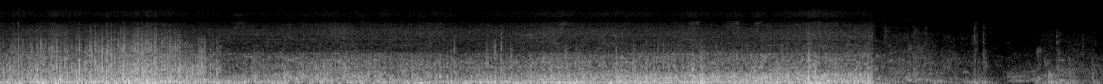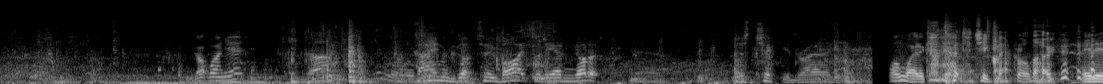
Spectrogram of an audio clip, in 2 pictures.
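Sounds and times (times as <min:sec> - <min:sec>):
wind buffeting microphone: 0:00.0 - 0:09.8
water rushing against boat hull: 0:00.0 - 0:19.8.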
